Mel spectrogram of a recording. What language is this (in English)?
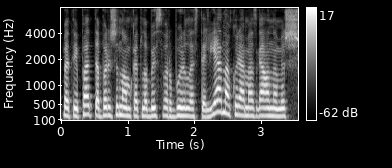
Lithuanian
